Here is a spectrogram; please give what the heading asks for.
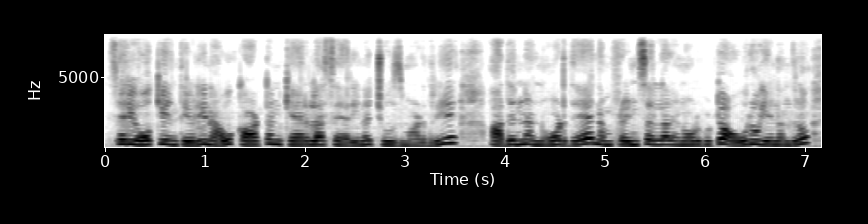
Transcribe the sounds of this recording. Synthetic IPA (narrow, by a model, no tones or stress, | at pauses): sɐɾio̞ːkeɐnt̪ɐɦeːɭinaːʋukaːɾʈɐnkeːɾɐlaseːɾinɐt͡ʃuːd͡ʒmaːɽid̪ɾiɐd̪ɐnːɐnoːɽd̪e̞nɐmːɐpʰɾeɳɖsɐlːɐno̞ːɽbiʈːuɐʋɾueːnɐnd̪ɾu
